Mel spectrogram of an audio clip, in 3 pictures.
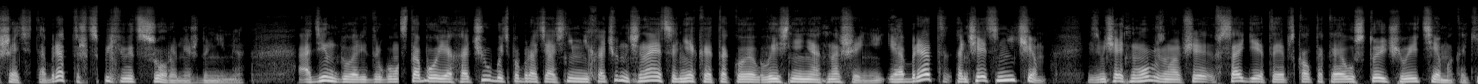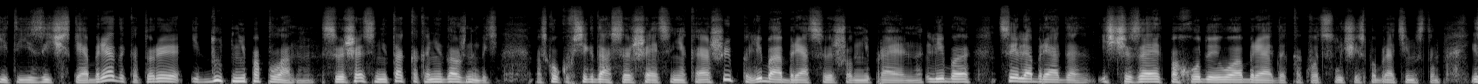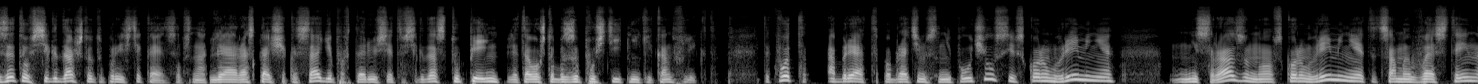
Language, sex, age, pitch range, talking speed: Russian, male, 50-69, 105-140 Hz, 160 wpm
